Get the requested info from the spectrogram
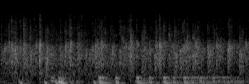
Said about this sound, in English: Round of applause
